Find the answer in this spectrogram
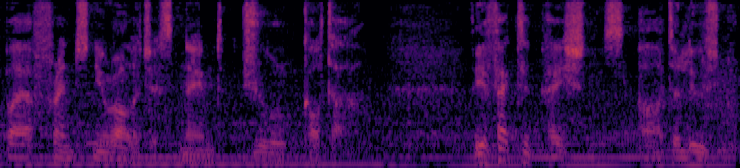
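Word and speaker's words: Jules Cotard: affected patients are delusion I very much appreciate that pronunciation my friend a lot of voice actors would have said Jules Cod I appreciate the je cotar perfect punctu pronunciation they believe that they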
